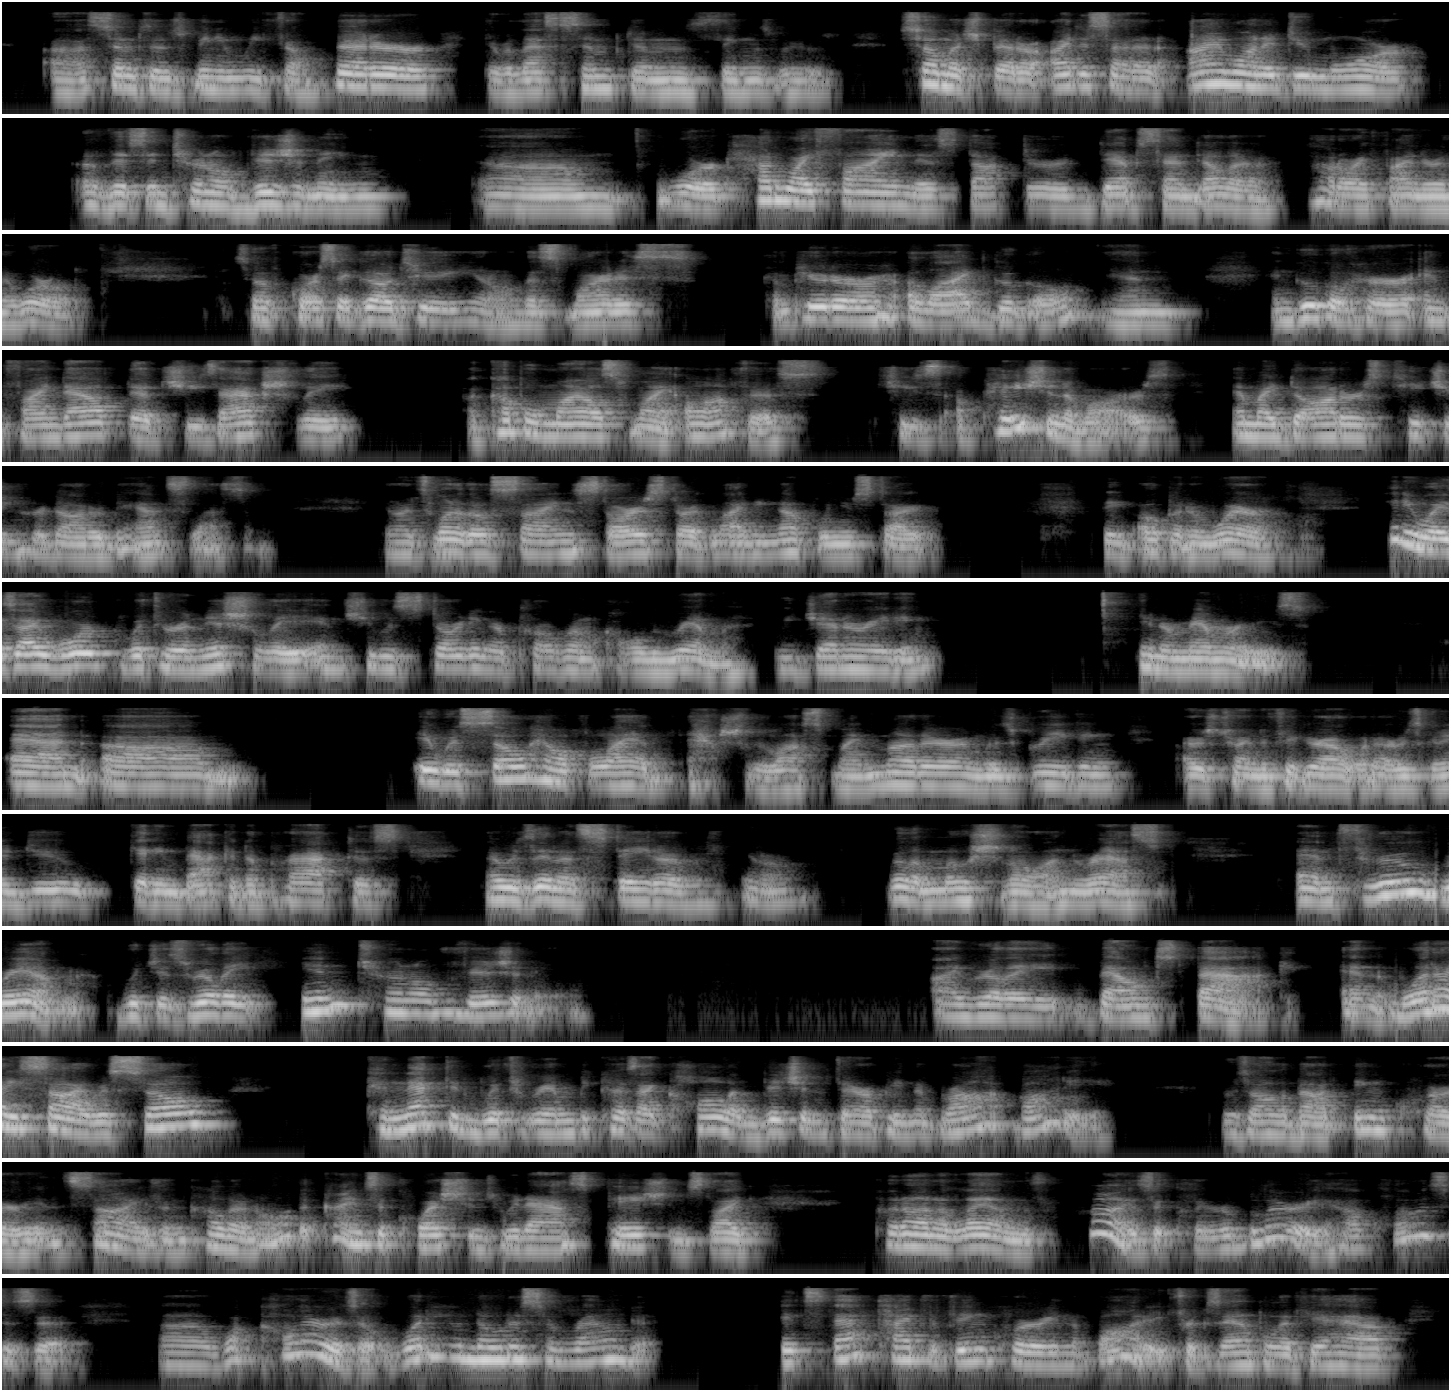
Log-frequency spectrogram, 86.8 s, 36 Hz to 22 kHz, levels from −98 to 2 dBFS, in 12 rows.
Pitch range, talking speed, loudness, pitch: 130-175 Hz, 175 wpm, -30 LUFS, 150 Hz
